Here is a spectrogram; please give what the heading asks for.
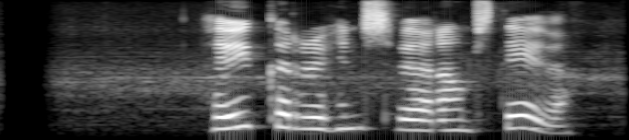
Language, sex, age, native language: Icelandic, female, 30-39, Icelandic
